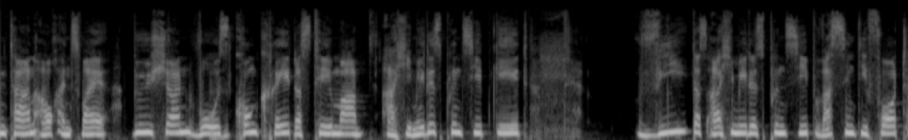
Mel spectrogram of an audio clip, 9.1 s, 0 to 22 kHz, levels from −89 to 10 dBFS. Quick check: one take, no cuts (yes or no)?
no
